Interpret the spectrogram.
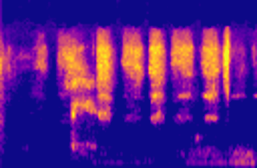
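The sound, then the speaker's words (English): Brisk rubbing of paper pressed onto an inked printing block with a cushioned tool, twisted while pushing to force the paper into the cracks to pick up all the ink: a quick series of scratchy, rasping strokes repeating steadily with short gaps, and no voices. “you can kind of twist it as you push like this and you can see yeah you can see that how the how it forces because it's not smooth i mean because it's uh, cushioned it forces the the paper down in you know into the cracks to get all the ink”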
